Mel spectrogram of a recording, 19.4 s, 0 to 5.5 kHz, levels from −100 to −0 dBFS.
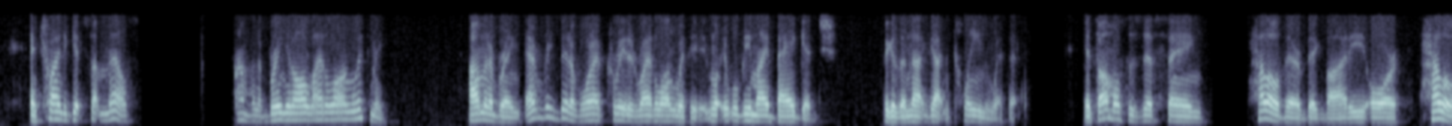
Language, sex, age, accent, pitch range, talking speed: English, male, 50-69, American, 100-125 Hz, 165 wpm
